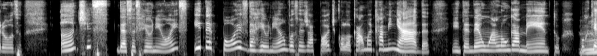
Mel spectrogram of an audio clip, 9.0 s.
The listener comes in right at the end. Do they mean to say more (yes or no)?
no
